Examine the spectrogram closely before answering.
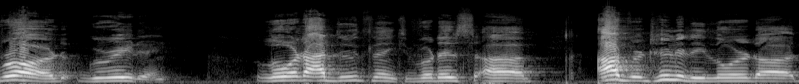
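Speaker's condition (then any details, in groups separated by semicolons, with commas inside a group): Cerebral palsy; Kennedy Krieger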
